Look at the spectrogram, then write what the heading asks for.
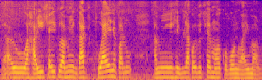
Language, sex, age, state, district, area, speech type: Assamese, male, 60+, Assam, Dibrugarh, rural, spontaneous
